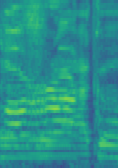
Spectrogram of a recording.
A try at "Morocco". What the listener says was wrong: No. You don't have to roll it. it like that. It's not Morocco. Morocco. Well, it depends how you say it.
